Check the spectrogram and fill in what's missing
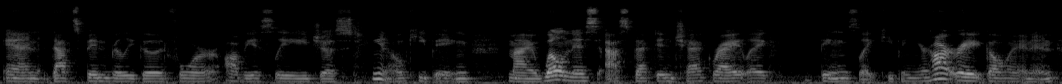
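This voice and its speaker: A woman in her thirties talks to her camera at home in a loose, chatty vlog style, scattering "like" through her sentences. Her voice sits low for a woman, and a faint hiss hangs under it. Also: slow pace. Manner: relaxed, chatty, lots of "like" fillers. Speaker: lifestyle vlogger and mom. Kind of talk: casual vlog chat to camera. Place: at home indoors.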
